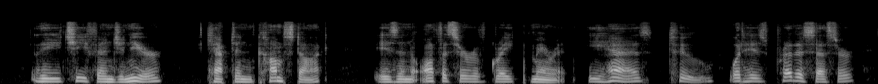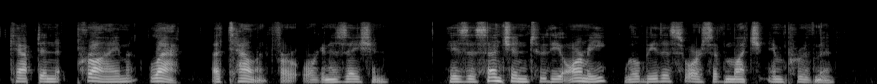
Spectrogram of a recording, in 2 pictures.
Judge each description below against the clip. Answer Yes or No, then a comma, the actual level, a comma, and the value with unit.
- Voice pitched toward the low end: Yes, low, 130 Hz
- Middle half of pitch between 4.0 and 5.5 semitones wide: No, average, 2.9 semitones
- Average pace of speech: No, slow, 125 wpm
